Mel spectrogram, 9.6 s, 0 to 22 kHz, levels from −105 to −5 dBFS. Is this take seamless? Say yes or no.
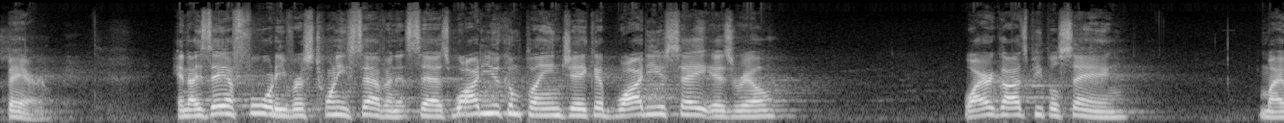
yes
